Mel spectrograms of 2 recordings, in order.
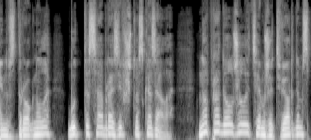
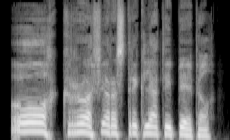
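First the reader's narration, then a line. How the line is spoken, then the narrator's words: Groan. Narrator (Russian): простонал Мэтт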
